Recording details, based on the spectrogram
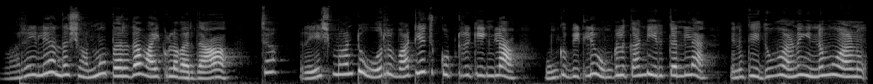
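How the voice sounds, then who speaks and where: Very high-pitched tearful young woman. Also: quick pace, a bit bright. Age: young adult. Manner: tearful, pleading. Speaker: scheming young wife-to-be in a home drama. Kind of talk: Tamil family drama acting. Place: indoors at home.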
